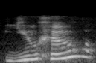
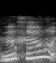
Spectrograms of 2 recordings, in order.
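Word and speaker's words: UHU: glues so one is I think it's pronounced Yoo-hoo or oohoo it's spelled u-h-u oh we used to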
